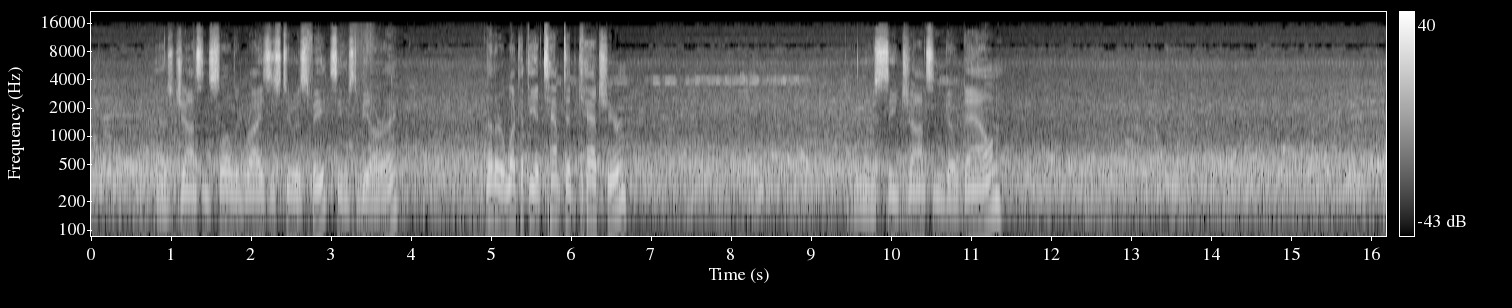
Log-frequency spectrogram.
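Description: A crowd cheers and roars in an open stadium.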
